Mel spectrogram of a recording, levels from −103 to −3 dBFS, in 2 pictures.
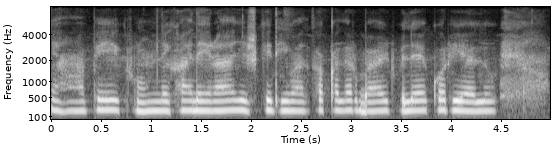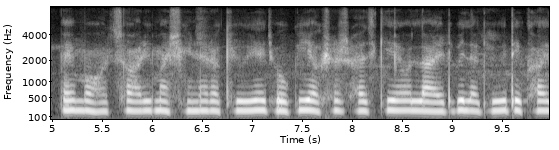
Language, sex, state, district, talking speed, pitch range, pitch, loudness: Hindi, female, Bihar, Madhepura, 230 wpm, 205-215 Hz, 210 Hz, -16 LUFS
